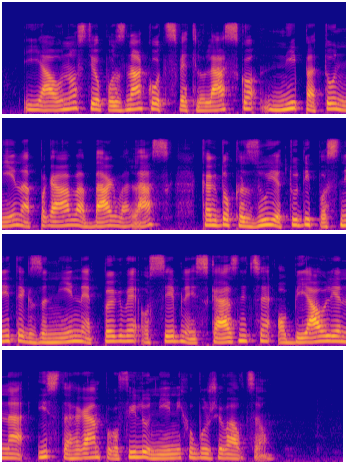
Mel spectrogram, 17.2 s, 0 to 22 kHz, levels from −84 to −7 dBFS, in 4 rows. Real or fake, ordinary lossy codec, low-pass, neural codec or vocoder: real; none; 9.9 kHz; none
